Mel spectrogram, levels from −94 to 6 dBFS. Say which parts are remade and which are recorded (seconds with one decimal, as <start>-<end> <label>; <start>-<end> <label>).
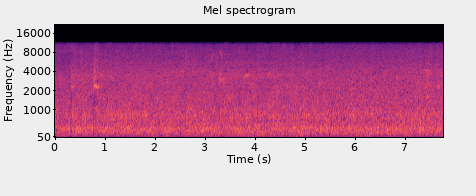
0.0-0.7 recorded; 0.7-5.4 remade; 5.4-7.8 recorded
